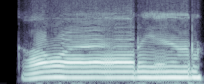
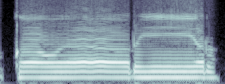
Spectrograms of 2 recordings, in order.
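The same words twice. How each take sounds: The two takes are said the same way.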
